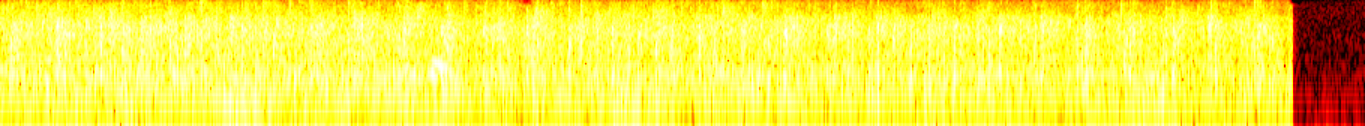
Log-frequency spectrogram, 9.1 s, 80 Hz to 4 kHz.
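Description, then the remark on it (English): A steady round of applause from many hands in the KDFI radio studio, celebrating 210 years, dense and loud, holding an even level for about eight seconds before cutting off abruptly. “210 years deserves a KDFI radio round of applause.”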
